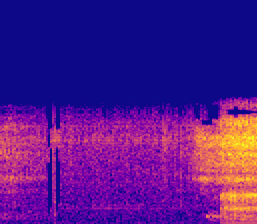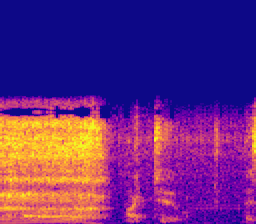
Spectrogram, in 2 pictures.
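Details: Sleeping person snoring: a single loud, buzzy, vibrating breath of about a second and a half in a quiet room.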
